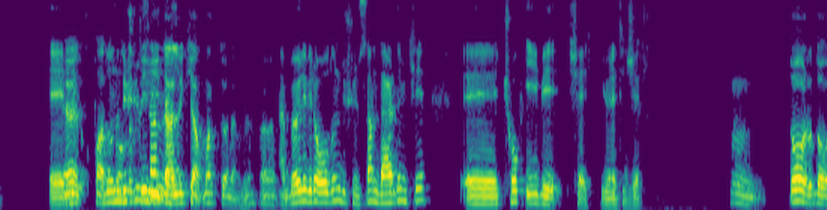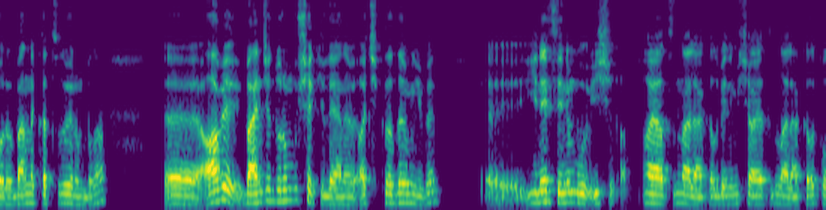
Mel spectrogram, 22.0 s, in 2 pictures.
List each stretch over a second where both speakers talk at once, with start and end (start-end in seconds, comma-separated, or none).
0.8-2.7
